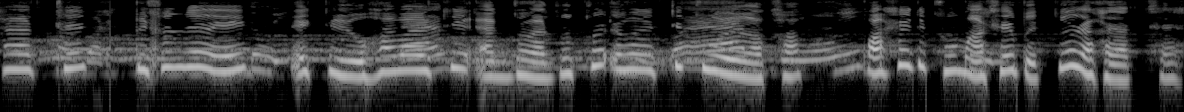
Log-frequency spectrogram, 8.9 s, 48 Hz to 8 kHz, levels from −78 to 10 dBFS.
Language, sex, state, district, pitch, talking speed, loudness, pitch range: Bengali, female, West Bengal, Jhargram, 310 Hz, 135 wpm, -21 LUFS, 255-345 Hz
